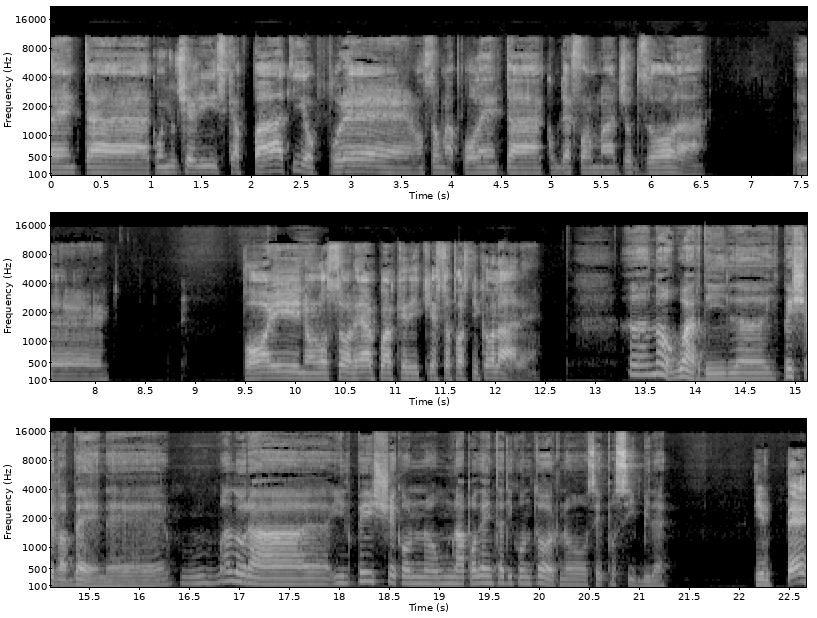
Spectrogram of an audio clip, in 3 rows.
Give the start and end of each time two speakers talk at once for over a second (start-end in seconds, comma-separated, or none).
none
